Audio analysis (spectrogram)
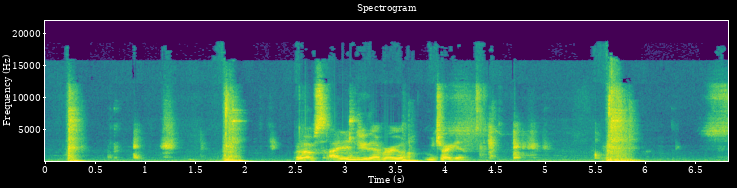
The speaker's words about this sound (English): So how's the door shut on your Max? Try it. Well, let me see. Let's listen to the sound of the door.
